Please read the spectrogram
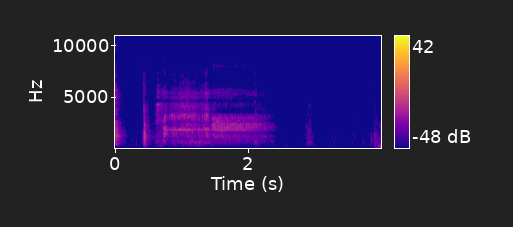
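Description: Clicks as a replica Darth Vader helmet is unlatched and lifted off the head, followed by a breathy hiss lasting about a second and a half, and a faint short rustle near the end.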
